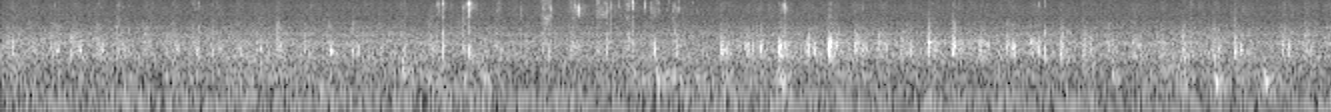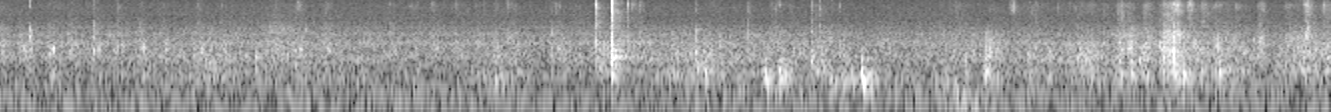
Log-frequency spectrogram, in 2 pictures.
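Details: Guinea pigs having dinner indoors: dense, rapid crunching and clicking of chewing with light rustling, sharper bursts toward the end, in a small quiet room.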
